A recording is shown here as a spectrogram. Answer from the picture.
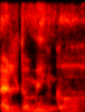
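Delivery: weighty, emphatic, deep delivery of El domingo. Repeating how a dude said the spanish for sunday, deep emphatic delivery. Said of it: "the dude said it with like this like deep emphasis".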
